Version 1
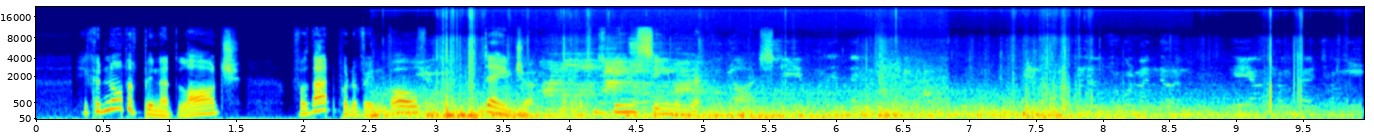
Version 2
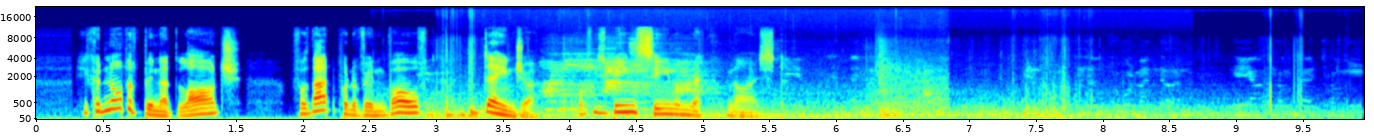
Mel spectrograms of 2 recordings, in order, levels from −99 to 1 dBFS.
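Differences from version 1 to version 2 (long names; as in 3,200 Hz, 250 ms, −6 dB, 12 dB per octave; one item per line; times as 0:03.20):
speech +9.5 dB
first sound −5.5 dB
second sound +4.0 dB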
